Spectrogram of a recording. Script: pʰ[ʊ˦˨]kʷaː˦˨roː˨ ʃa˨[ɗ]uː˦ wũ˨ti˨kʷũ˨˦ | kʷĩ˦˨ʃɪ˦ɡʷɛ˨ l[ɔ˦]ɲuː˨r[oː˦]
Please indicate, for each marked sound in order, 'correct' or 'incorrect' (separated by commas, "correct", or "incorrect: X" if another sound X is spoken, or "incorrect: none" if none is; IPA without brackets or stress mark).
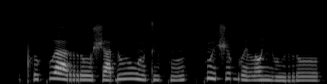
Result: incorrect: ʊ˨˦, correct, correct, correct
